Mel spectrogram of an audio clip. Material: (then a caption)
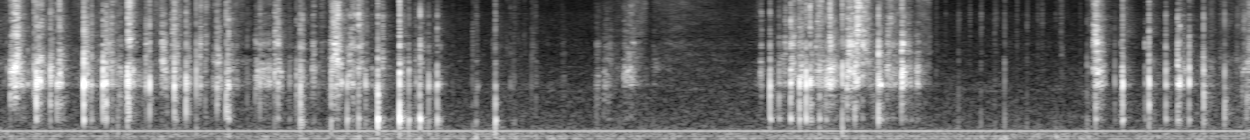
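Plastic. A tall, hollow, white cylindrical plastic skincare bottle with a silver metallic cap is held in hand and quickly tapped and scratched with fingernails along its body. Rapid bursts of bright, clicky taps and raspy scratches come in busy clusters, separated by short pauses, over a faint steady low hum.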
